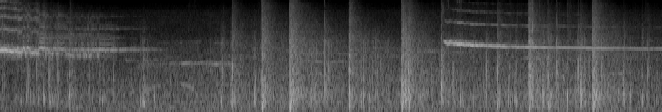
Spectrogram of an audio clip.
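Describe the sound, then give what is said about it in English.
Fireworks crackle and bang in a rapid, irregular string of sharp pops, with high whistling streaks rising at the start and again midway, all loud. “I'll arrange a celebration. It's not a smile. Shoot off fireworks!”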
